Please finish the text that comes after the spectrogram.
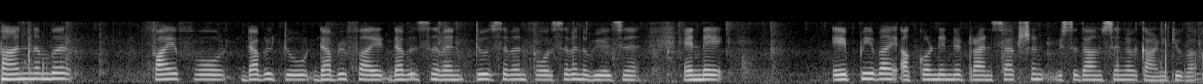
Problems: constant background noise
